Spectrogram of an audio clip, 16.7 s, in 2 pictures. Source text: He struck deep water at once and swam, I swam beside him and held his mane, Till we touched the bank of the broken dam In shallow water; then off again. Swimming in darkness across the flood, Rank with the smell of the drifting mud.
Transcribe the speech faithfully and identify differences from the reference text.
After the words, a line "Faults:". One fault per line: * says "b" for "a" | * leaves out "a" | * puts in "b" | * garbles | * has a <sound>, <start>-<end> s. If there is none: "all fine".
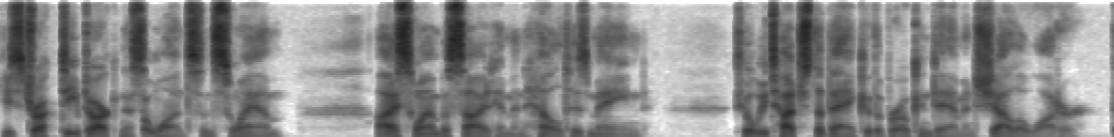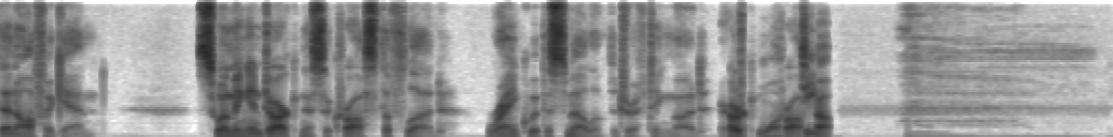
He struck deep darkness at once and swam, I swam beside him and held his mane, Till we touched the bank of the broken dam In shallow water; then off again. Swimming in darkness across the flood, Rank with the smell of the drifting mud. [garbled]
Faults:
* says "darkness" for "water"
* garbles
* has a sigh, 15.1-16.6 s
